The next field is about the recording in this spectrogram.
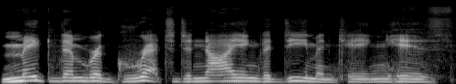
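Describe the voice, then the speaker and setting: A man playing an ancient Demon King, a coldly calculating tyrant who talks in a measured, condescending, menacing way in an ASMR roleplay. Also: low-pitched, expressive, no echo, studio quality, heavily acted. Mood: gloating, vehement.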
